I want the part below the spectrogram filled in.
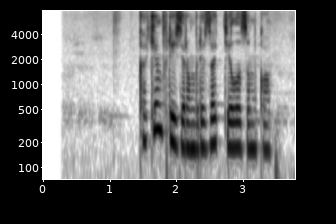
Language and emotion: Russian, neutral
